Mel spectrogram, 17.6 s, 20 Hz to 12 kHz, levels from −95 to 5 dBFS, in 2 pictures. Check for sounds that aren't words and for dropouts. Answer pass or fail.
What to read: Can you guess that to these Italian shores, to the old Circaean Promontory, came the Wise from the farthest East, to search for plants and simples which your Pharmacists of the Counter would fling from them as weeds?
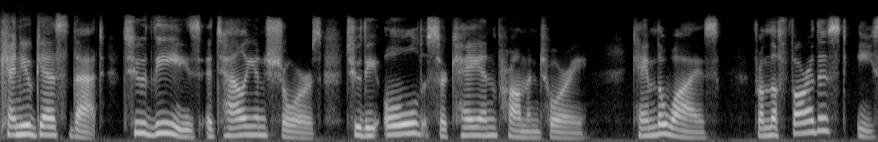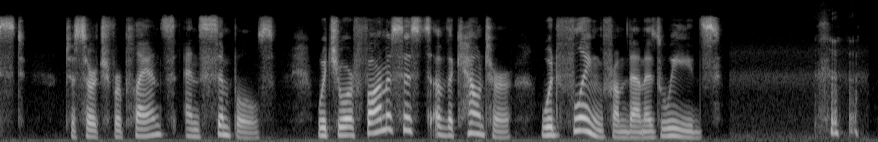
fail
